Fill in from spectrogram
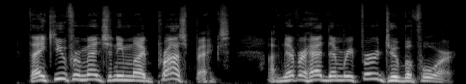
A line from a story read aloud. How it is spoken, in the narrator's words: laughed Stoddard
